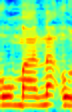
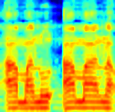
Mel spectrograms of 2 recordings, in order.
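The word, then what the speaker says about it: أمناء: Malik begini Al ulama umanaur rusul walaupun si Bahar Salah bacanya bukan Al ulama umanur Rasul Al ulama amanur Rasul katanya pintar goblok itu bukan pintar bukan aman u umana saya benerin ya itu yang dikajian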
